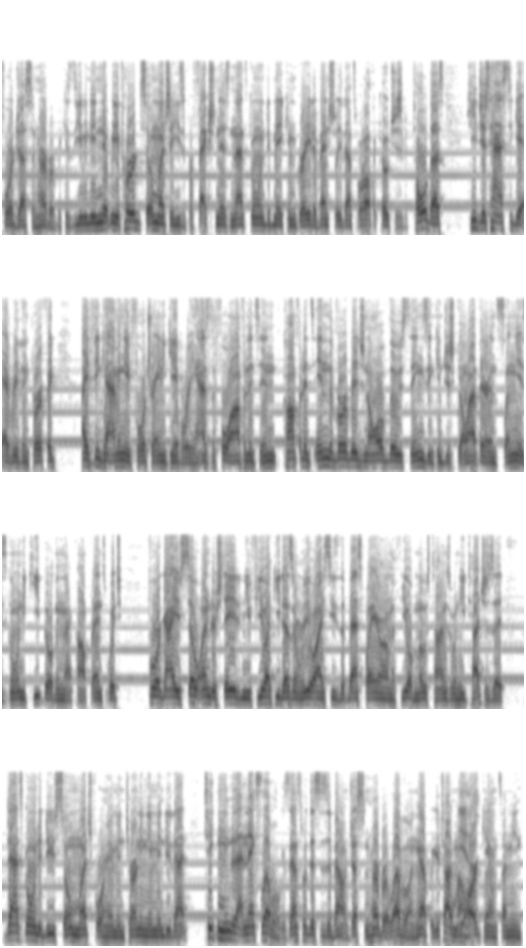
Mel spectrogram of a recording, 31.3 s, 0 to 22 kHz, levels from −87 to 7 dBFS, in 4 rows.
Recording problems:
high frequencies cut off; noticeable; nothing above 8 kHz
distortion; slight; 10 dB below the speech
background music; faint; throughout; 25 dB below the speech

